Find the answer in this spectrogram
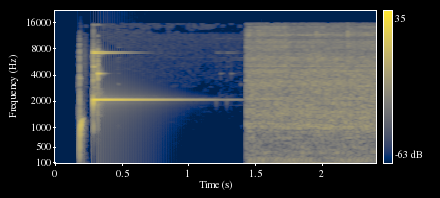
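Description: A quick rising pop, then a bright bell-like ding that rings out and fades over about a second. About one and a half seconds in, it cuts to a small scooter engine running, a low pulsing hum under outdoor noise.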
